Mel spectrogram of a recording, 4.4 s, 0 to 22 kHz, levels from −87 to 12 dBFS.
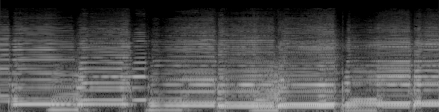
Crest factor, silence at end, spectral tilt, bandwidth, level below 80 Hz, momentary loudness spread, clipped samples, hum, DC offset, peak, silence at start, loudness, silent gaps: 14 dB; 0 s; -5.5 dB/octave; 13 kHz; -38 dBFS; 5 LU; under 0.1%; none; under 0.1%; -6 dBFS; 0 s; -20 LUFS; none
